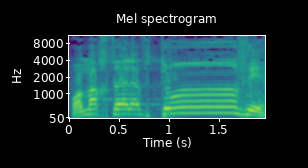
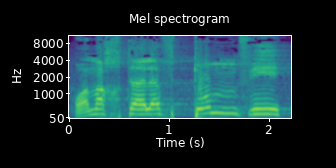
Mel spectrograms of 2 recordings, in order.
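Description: First: The m is hidden before the f. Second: The m is clear with closed lips. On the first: The speaker calls it wrong. "بعضهم يخطئ، وما اختلفتم فيه، خطأ" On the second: The speaker calls it right. "إظهار، وذلك بإطباق الشفتين"

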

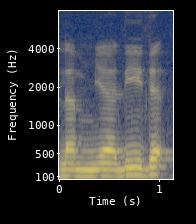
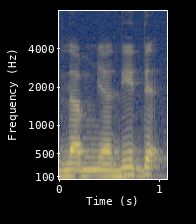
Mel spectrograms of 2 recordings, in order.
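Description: No difference in how they are said.

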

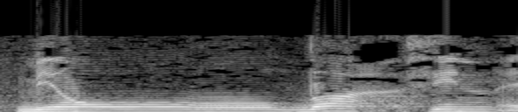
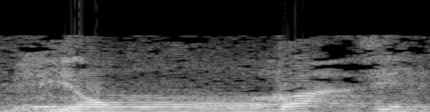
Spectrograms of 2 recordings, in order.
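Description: Both takes have the same delivery.

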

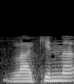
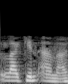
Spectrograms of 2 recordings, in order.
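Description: First: It is said as one merged word with doubled n. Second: It is said as two separate words with the glottal stop. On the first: This is the contracted form used in the verse. "asal dari lakinna adalah lakin ana" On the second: This is the original underlying form. "asal dari lakinna adalah lakin ana"

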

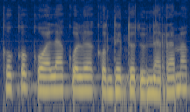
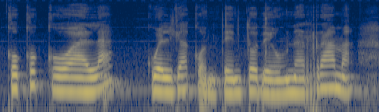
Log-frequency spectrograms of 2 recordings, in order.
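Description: First: The sentence is said very quickly. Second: The sentence is said slowly and carefully. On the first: "muy, muy rápido, lo más rápido que puedas" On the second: "hay que repetirlo primero lento"

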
